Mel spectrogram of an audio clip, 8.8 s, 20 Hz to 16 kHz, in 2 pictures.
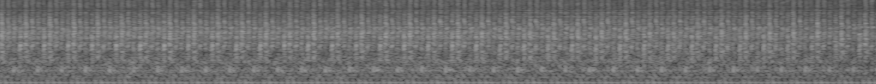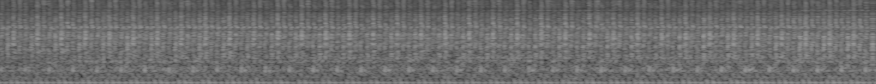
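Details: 1.5 dCi diesel at idle: clatter pulses about three times a second with a hunting rhythm; unstable idle from faulty fuel pressure regulator.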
